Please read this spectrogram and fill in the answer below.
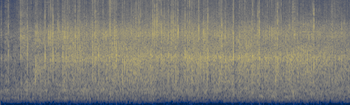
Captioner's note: audience applauds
